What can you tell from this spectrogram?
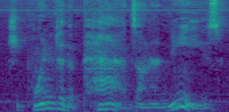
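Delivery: ordinary delivery, nothing marked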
